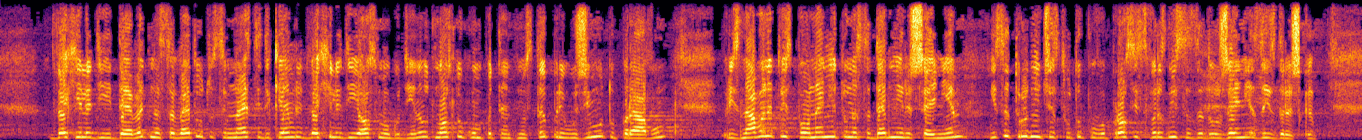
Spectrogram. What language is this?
Bulgarian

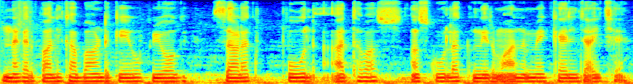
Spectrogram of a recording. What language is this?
Maithili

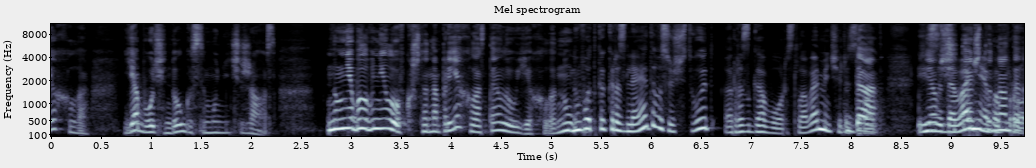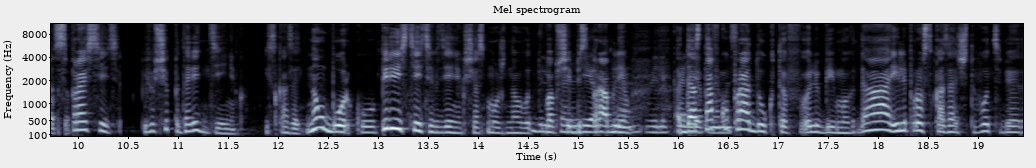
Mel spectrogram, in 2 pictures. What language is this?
Russian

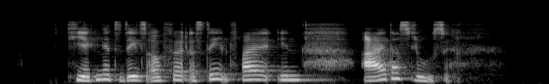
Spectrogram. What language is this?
Danish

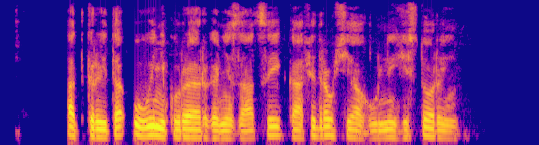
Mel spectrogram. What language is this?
Belarusian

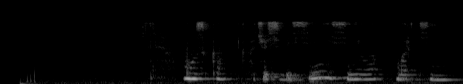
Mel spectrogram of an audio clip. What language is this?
Russian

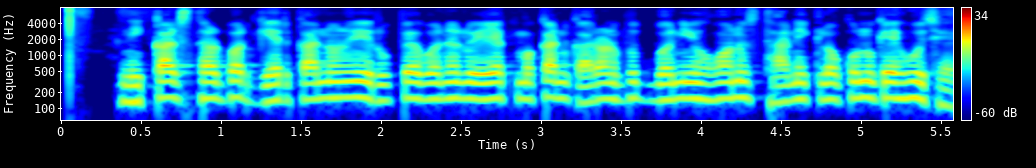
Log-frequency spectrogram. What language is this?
Gujarati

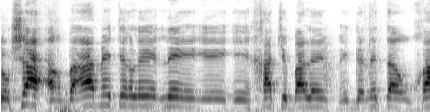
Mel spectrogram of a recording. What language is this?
Hebrew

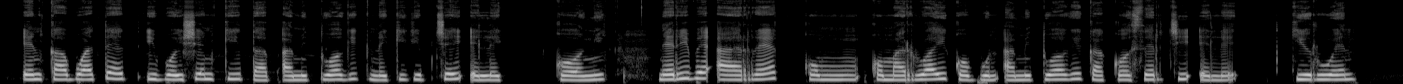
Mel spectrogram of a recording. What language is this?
Kalenjin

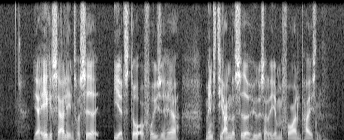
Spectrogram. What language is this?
Danish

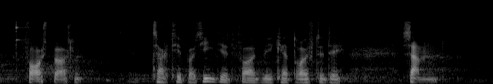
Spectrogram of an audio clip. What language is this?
Danish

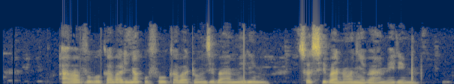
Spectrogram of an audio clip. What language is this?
Ganda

